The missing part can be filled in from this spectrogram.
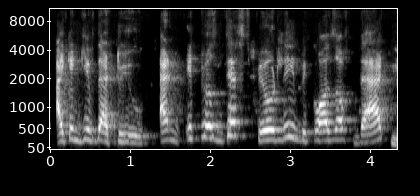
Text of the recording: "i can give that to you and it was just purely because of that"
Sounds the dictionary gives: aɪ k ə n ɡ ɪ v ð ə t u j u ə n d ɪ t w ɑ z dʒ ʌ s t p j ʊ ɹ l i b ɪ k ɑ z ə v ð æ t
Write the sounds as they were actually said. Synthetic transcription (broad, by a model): aɪ k ə n ɡ ɪ v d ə t u j u ə n d ɪ t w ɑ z dʒ ʌ s t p j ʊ ɹ l i b ɪ k ɑ z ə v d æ t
